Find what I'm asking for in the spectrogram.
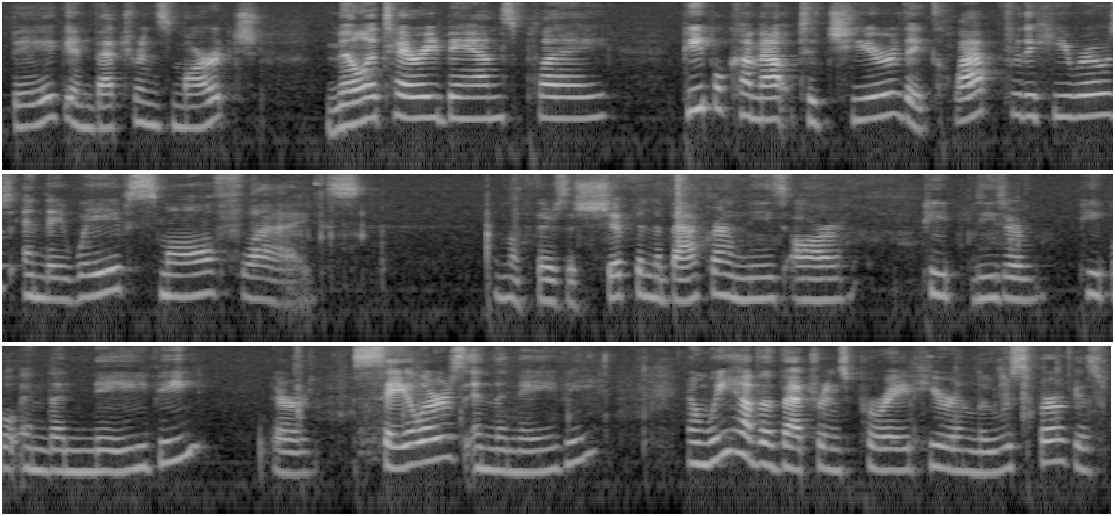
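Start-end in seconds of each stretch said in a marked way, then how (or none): none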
